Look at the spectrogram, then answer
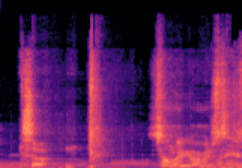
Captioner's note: laughing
